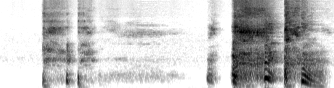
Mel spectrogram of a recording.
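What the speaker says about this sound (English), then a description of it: "This cough is doing me head in." A few short harsh coughs close to the microphone, two quick ones, a pause, then a heavier burst of rough coughing.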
